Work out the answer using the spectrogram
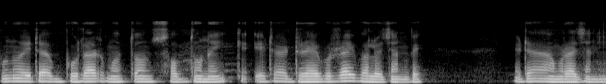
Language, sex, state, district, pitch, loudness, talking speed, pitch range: Bengali, male, Jharkhand, Jamtara, 130 Hz, -17 LUFS, 140 wpm, 125-135 Hz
